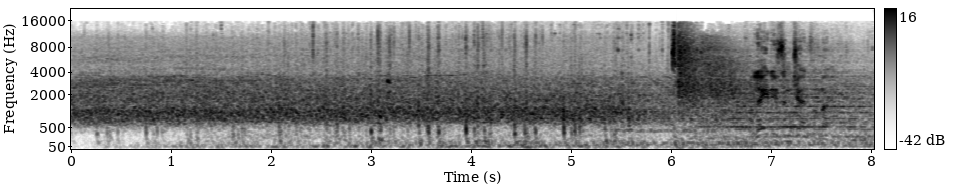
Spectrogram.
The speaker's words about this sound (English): dad was the lone rider in the Sydney Olympics opening ceremony. He started the ceremony. The lights dimmed. A man on a horse rides out to the middle of the arena, rears up and cracks his whip, and then Sydney 2000 began. This is what it sounded like.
